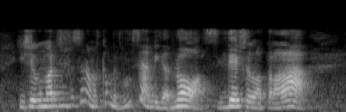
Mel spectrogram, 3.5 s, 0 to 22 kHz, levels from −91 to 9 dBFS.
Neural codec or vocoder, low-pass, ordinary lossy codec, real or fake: none; 7.2 kHz; AAC, 32 kbps; real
